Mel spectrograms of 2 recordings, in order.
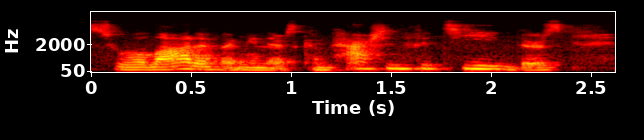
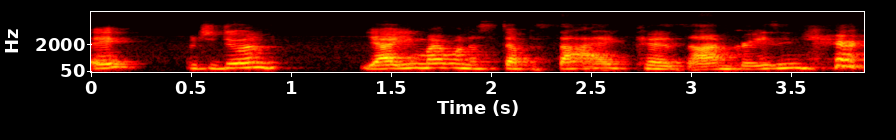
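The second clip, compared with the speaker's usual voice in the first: rabbit character voice; 4 semitones higher than usual. Joking about local rabbits, voicing a grazing rabbit. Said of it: "we have rabbits around here where they're like".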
